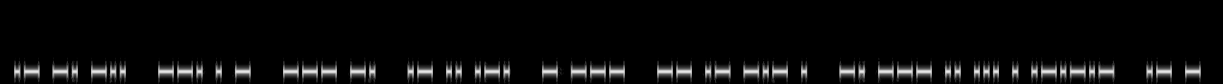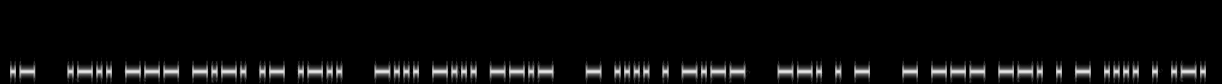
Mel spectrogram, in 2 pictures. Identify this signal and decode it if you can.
Morse code, heard as a keyed tone, about 25 wpm, 600 Hz. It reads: AND GET ON AIR TO MAKE NOISE. AT A LOCAL BBQ THEY GET TOGETHER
